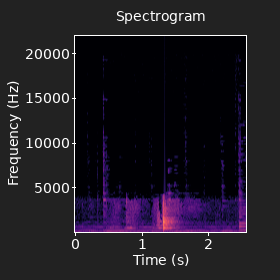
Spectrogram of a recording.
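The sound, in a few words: knife cutting rosemary sprigs into segments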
